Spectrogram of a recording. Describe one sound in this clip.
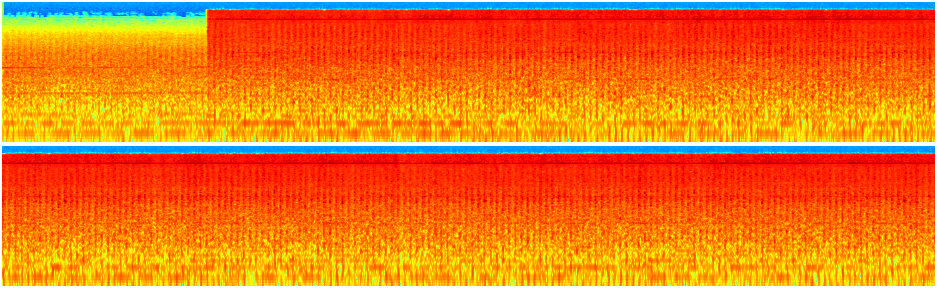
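A helicopter engine whines loudly.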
